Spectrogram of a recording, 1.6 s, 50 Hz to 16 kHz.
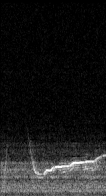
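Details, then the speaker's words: Rogers 11RA651 shortwave tube radio during paper capacitor replacement: a thin whistle over steady hiss swoops down, then climbs as the dial moves, sitting right on top of a station; the heterodyne whistle problem remains. "we still have the this heterodyne problem that's right on top of a station."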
